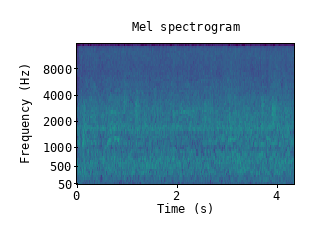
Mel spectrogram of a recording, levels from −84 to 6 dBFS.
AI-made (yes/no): no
